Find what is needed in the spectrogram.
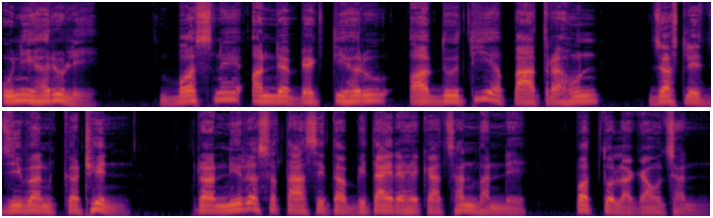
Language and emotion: Nepali, neutral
